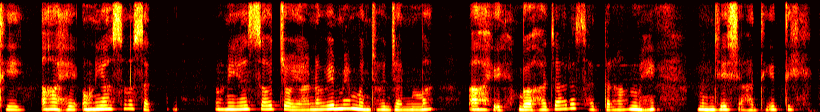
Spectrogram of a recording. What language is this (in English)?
Sindhi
